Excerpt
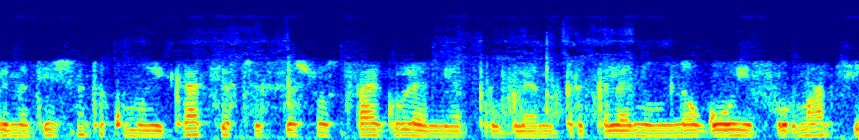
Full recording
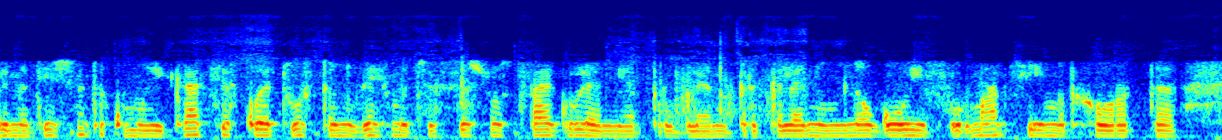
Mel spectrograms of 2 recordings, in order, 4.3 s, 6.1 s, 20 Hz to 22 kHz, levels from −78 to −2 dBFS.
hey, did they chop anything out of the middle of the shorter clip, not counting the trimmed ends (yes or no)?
yes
